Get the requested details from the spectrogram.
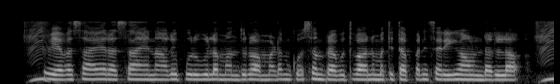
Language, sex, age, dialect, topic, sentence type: Telugu, female, 25-30, Southern, agriculture, statement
